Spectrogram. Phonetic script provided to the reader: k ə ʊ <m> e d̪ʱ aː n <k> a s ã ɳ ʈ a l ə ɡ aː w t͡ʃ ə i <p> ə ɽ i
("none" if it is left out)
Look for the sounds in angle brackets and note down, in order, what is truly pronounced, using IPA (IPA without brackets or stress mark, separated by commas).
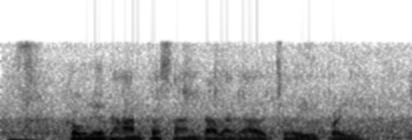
n, k, p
